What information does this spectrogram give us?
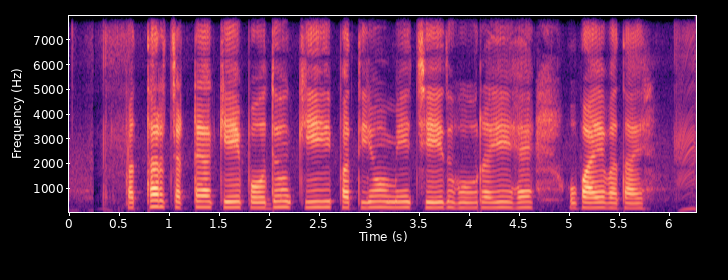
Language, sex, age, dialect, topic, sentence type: Hindi, female, 31-35, Garhwali, agriculture, question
